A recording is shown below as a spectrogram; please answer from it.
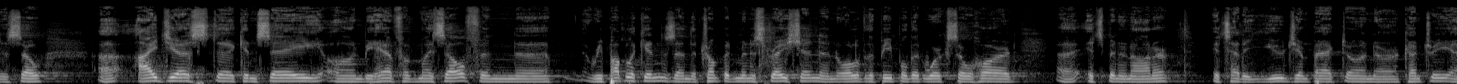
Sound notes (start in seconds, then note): none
